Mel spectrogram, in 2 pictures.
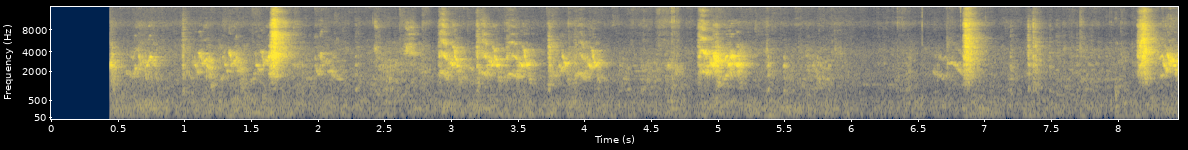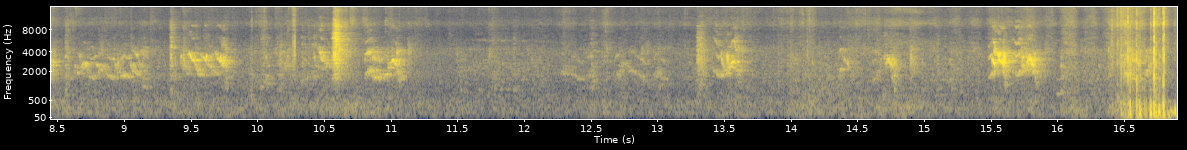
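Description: Budgerigars chatter in scratchy, high warbles broken by sharp clicking chirps, with a dull thump at the end.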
